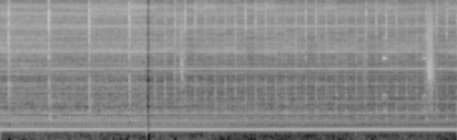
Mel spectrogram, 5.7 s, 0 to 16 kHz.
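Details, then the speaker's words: V6 turbo R5 replica fuel injectors on a test bench at 4 bar after ultrasonic cleaning, flows about 54 per test tube: fast, light, even clicking over steady pump hum; consistent pulses, injectors working properly. "Bon, donc là l'ultra c'est fini et bon maintenant j'ai refait le test. Donc vous allez voir. Donc je ferme je ferme les éprouvettes ici et j'envoie le test."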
